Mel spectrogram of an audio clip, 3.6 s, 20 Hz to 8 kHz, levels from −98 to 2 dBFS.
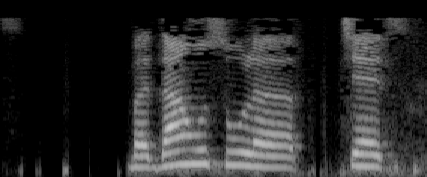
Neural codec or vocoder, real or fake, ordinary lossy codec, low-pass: codec, 16 kHz in and 24 kHz out, 1 kbps, XY-Tokenizer; fake; MP3, 24 kbps; 7.2 kHz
